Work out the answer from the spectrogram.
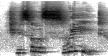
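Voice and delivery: high, slow, loud gushing; charmed cooing. Acted. Cafe owner taken with the polite newcomer, cooing. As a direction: draw out a delighted coo.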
